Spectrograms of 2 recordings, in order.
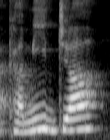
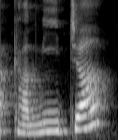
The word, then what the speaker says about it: camicia: Ja, zum Beispiel bei la camicia wird das I gar nicht, dieses I zwischen dem C und dem A wird nicht ausgesprochen, ist also unbetont.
